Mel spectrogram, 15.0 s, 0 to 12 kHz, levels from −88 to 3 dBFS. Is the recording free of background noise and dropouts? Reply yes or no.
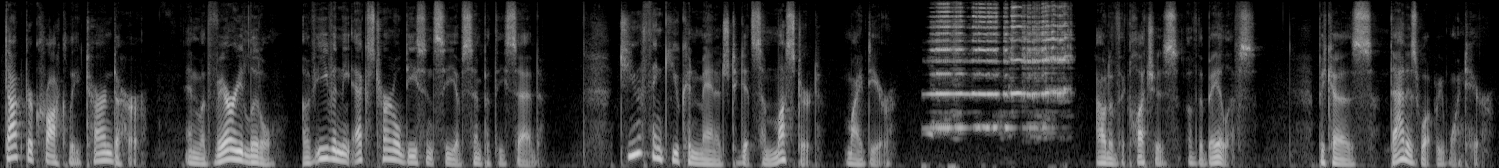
no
